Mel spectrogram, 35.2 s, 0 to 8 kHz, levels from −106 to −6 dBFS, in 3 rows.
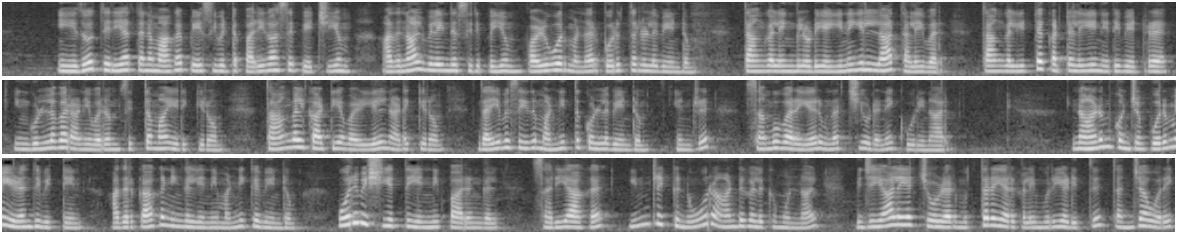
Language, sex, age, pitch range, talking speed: Tamil, female, 20-39, 210-245 Hz, 95 wpm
